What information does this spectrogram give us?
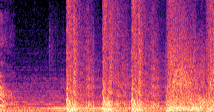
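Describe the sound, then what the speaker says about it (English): Gunfire in the Valkyria Chronicles video game, several loud bursts of shots cracking in quick succession over a steady in-game hum, with no talk. "Gunfire! Everyone keep your heads down!"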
